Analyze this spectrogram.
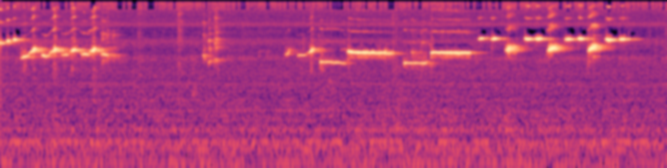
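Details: Russian canary from Kuwait opening with a quick burst of high chirps, pausing, then giving scattered whistles and steady held tones before ending in a rapid string of sharp high trills.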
